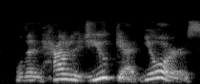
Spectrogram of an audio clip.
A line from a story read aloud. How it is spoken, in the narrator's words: snapped the king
